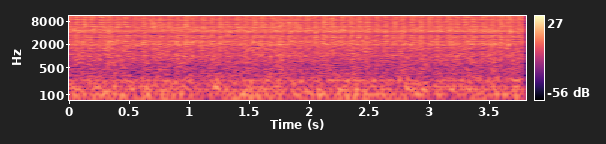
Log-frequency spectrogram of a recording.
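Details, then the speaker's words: Worthington steam pump on 7-1/2 gauge Clishay live steam logging locomotive, hot boiler, pumping water out to the fire hose: loud steady steam hiss with soft, slightly uneven pulsing about three strokes a second; pump working normally. "Now it's pumping water out of right here to go onto the fire hose."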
